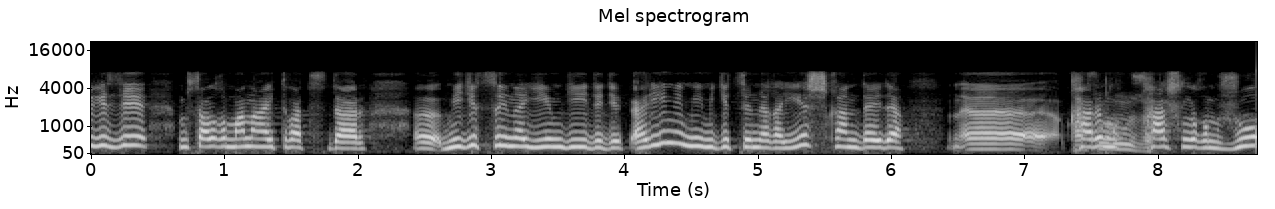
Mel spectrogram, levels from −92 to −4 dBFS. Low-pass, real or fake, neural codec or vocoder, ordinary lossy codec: 7.2 kHz; real; none; none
